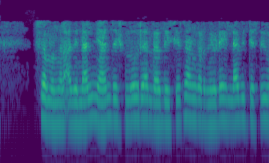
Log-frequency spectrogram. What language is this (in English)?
Malayalam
